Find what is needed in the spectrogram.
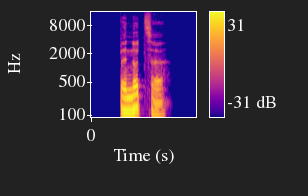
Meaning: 1. inflection of benutzen 2. inflection of benutzen: first-person singular present 3. inflection of benutzen: first/third-person singular subjunctive I 4. inflection of benutzen: singular imperative
- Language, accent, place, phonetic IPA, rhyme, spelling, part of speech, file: German, Germany, Berlin, [bəˈnʊt͡sə], -ʊt͡sə, benutze, verb, De-benutze.ogg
